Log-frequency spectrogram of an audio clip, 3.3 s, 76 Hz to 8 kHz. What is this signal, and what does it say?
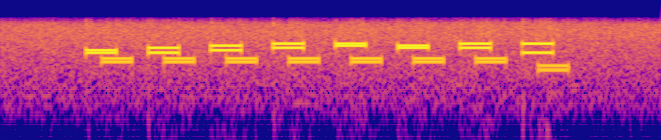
Multi-frequency trunk signalling (R2, with the far end's replies), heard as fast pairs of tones, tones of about 160 ms. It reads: 12590697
